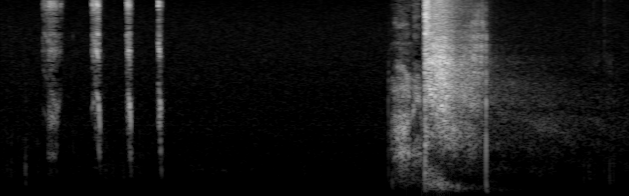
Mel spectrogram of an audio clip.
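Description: Four short, high squeaks from a hunter's predator call in the first two seconds. About four seconds in, a loud rifle shot at a coyote rings out and echoes away over a second or so.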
